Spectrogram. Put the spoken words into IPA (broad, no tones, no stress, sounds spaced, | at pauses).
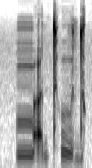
mː ɑ̰ d tʰ u d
